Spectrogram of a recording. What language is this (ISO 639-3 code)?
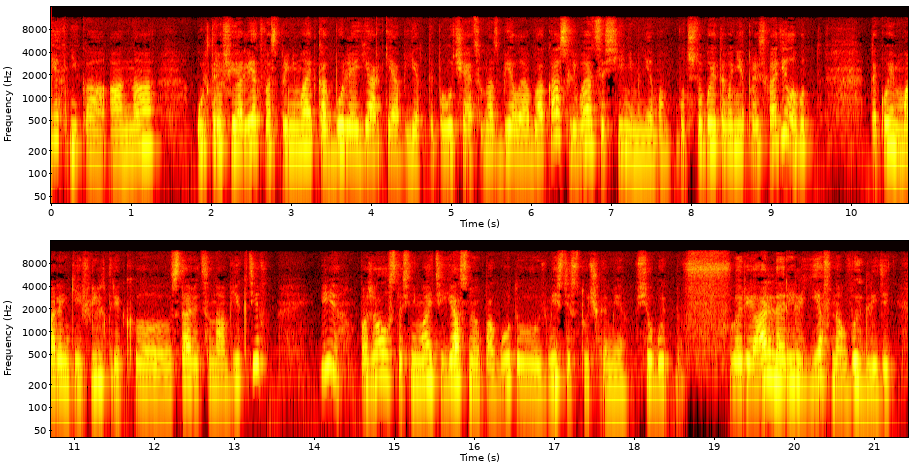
rus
